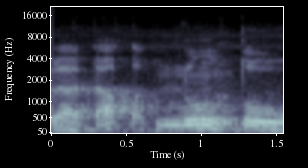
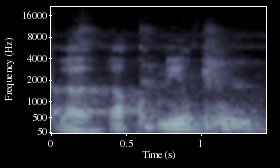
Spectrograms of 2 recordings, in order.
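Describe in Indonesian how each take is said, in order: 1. Vokal setelah n adalah u. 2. Vokal setelah n adalah i. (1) "didomahkan nunnya" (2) "bikasrin nun artinya dikasrohkan nunnya"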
